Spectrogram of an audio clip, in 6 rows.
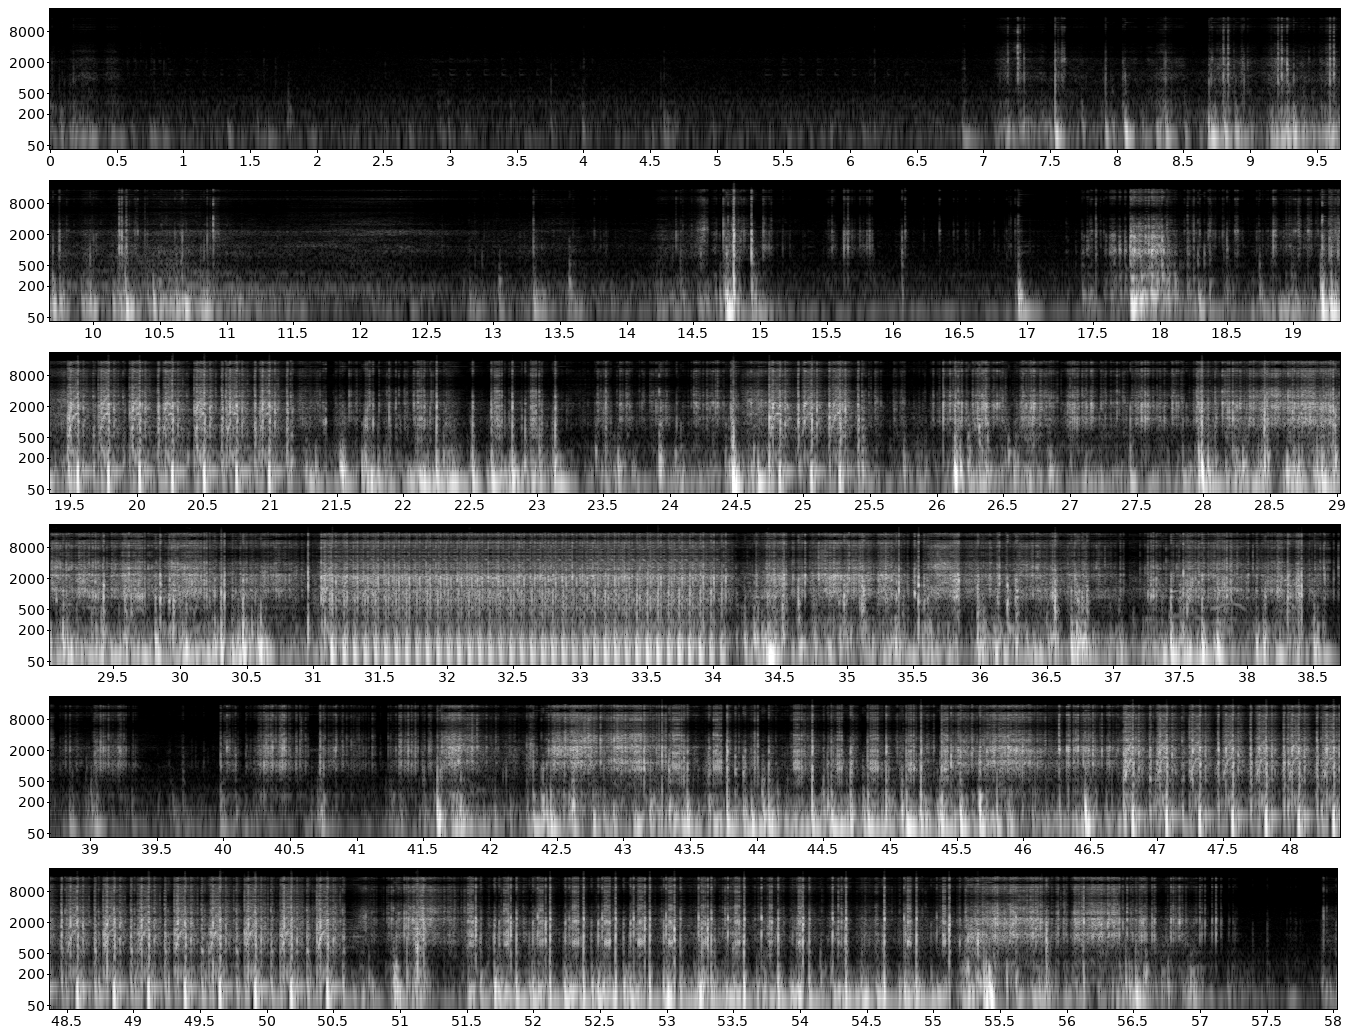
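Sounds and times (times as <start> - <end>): sharp clicks and knocks: 5.4 - 11.0, 12.9 - 58.0
vehicle driving noise: 8.2 - 15.0.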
